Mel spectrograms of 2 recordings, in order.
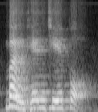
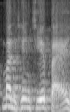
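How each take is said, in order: First: The last syllable is pronounced bo. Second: The last syllable is pronounced bai. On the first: The line rhymes with the next. The speaker calls it right. "白咱不念薄吗？" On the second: The line does not rhyme with the next. The speaker calls it wrong. "没押韵呢，不对"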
